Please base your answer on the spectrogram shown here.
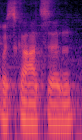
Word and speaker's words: Wisconsin: Maybe it is actually supposed to be pronounced Wiskansson, but I've lived in the state for a good number of years and I feel like from my experience, I've always pronounced it Wisconsin and like I feel like most people living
